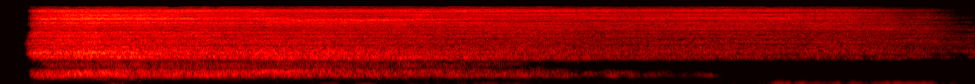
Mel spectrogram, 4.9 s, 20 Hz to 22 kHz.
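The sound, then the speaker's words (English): A slow breath drawn in through the mouth during a guided breathing exercise: a loud, steady, airy hiss lasting about four and a half seconds, tapering slightly at the end. “5 seconds in through the mouth.”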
